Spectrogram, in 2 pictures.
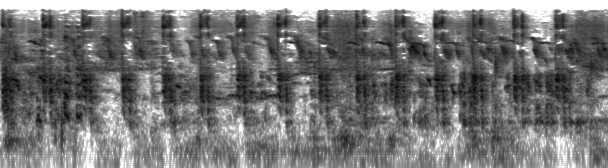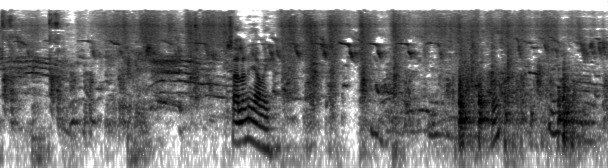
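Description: Flock of young parrot-beak aseel chickens clucking and calling, many short calls overlapping without a break; a louder call comes about twelve seconds in and again near the end.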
